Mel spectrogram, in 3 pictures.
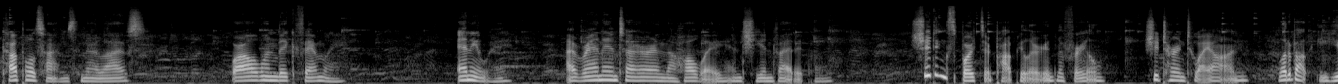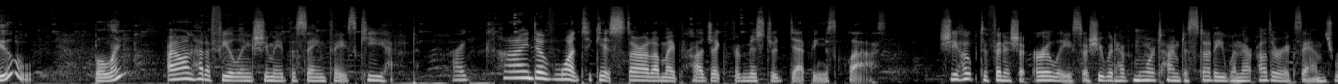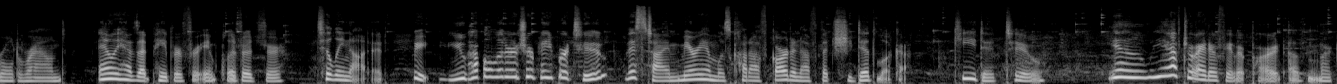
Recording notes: Cafeteria ambiance from Ambient Sound Mixer .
